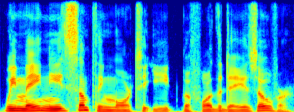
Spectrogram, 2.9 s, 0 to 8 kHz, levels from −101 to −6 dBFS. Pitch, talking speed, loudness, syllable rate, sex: 110 Hz, 245 wpm, -18 LUFS, 5.8 syllables/s, male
